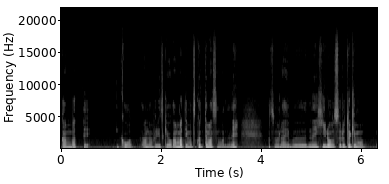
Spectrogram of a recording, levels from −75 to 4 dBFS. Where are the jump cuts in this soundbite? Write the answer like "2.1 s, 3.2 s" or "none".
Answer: 1.0 s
